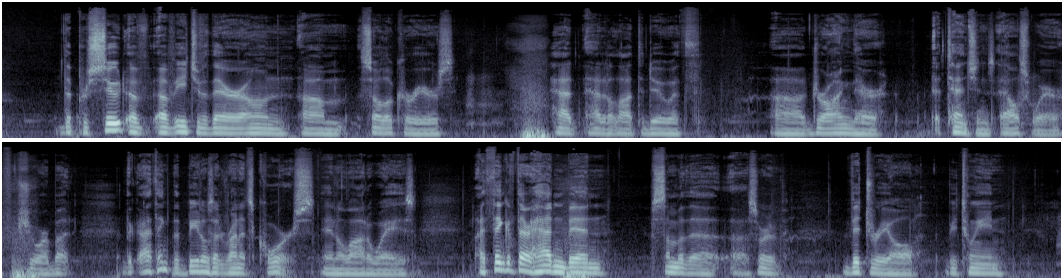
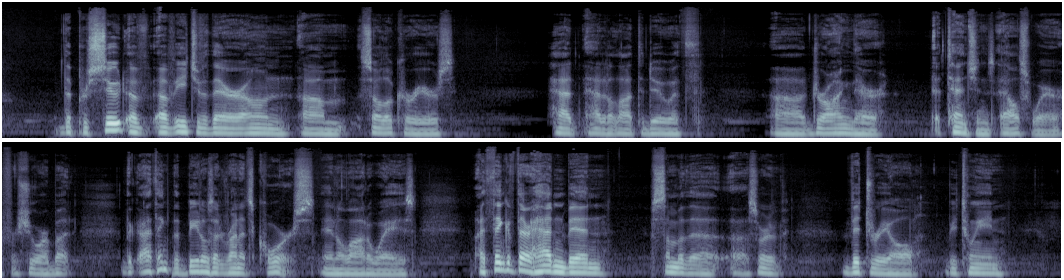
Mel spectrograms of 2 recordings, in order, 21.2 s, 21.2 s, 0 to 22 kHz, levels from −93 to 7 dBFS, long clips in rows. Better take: second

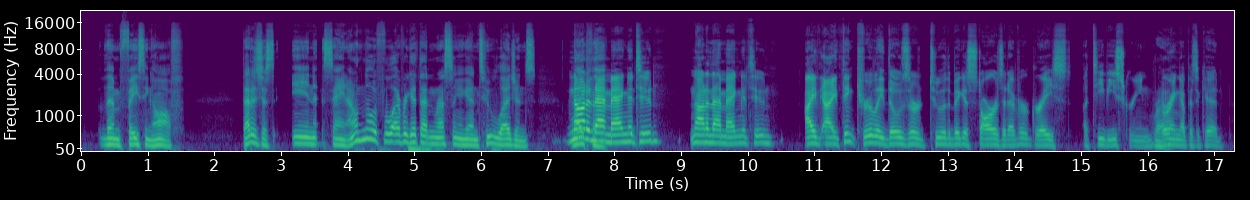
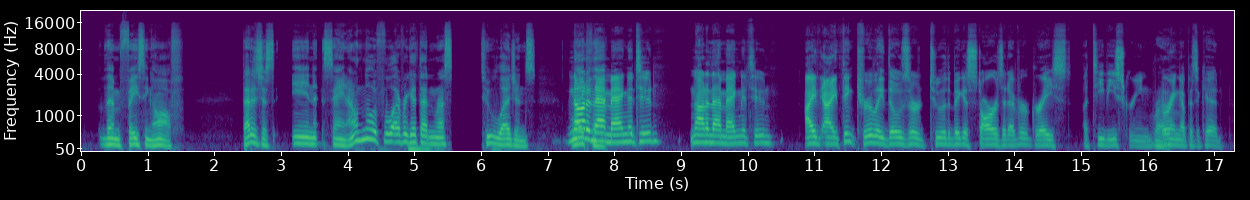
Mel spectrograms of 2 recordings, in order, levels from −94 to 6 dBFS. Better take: first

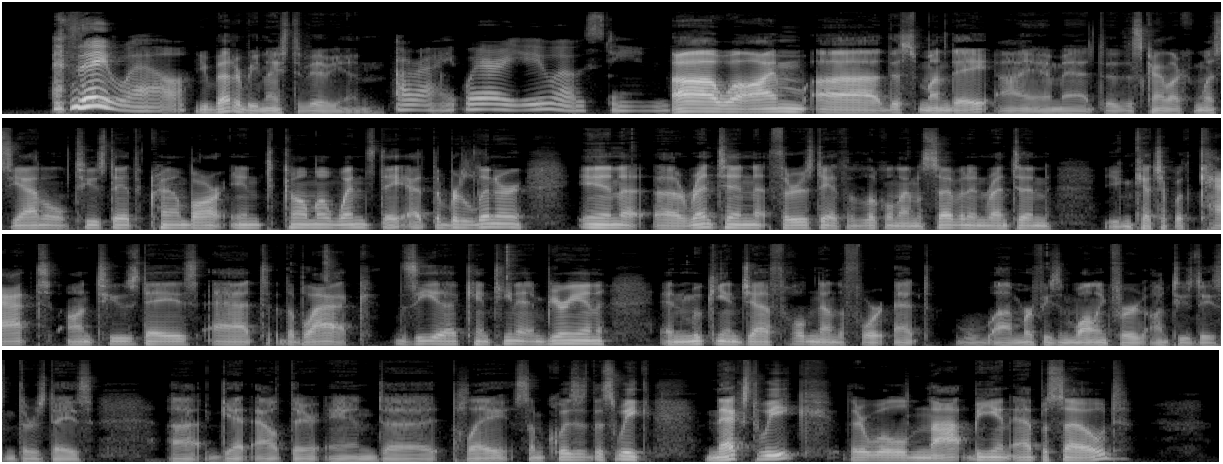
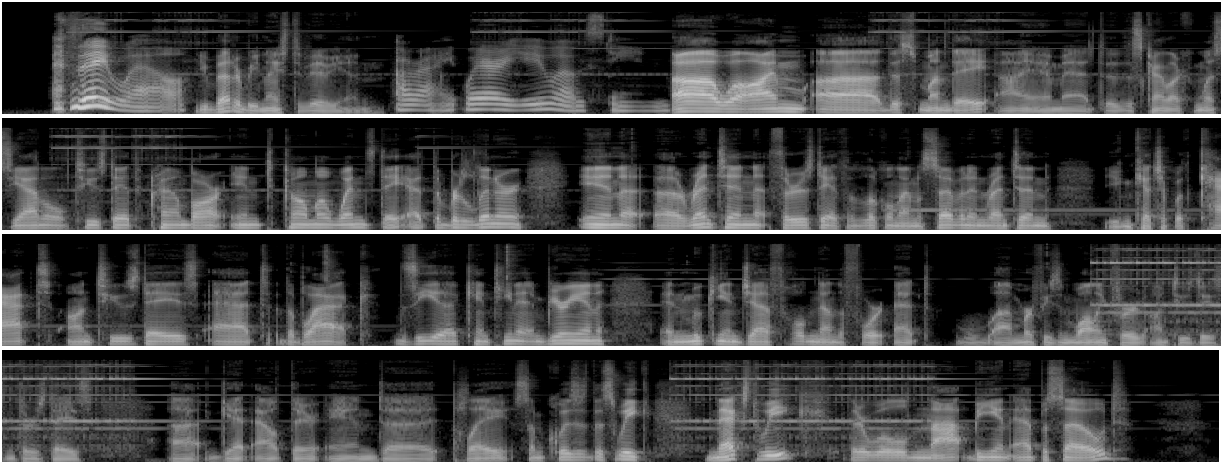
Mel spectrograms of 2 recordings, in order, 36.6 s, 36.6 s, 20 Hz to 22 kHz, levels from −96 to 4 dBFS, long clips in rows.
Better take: first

